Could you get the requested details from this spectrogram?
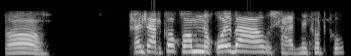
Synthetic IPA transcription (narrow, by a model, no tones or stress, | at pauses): ɔ̃ | kʰaltatkɔkɔmnɔkojbawsat̚nikʰɔt̚kʰo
